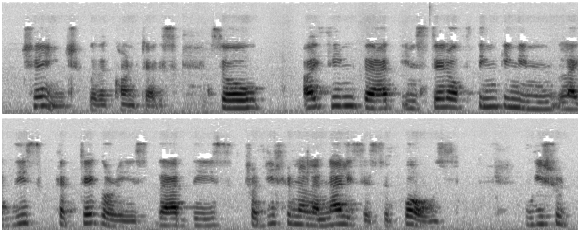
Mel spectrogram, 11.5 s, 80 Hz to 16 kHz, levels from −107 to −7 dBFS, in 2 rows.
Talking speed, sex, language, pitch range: 115 wpm, female, English, 180-240 Hz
